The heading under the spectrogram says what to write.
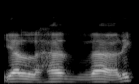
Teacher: Yalhadzalik itu juga sama langsung melebur, sa-nya melebur ke zal.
